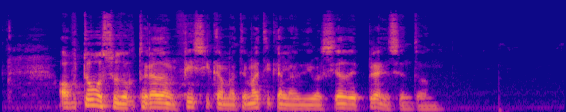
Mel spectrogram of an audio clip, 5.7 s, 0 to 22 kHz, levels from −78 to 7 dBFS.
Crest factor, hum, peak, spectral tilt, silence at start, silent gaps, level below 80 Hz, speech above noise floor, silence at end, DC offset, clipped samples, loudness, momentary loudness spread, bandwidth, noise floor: 18 dB; none; -2 dBFS; -5 dB/octave; 0.1 s; none; -50 dBFS; 44 dB; 1.25 s; under 0.1%; under 0.1%; -18 LUFS; 18 LU; 15 kHz; -61 dBFS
